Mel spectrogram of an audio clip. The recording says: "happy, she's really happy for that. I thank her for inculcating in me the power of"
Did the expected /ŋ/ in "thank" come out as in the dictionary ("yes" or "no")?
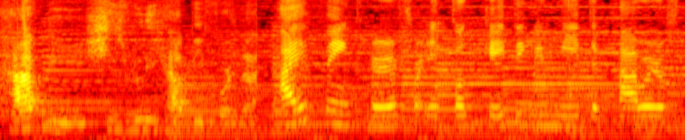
yes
